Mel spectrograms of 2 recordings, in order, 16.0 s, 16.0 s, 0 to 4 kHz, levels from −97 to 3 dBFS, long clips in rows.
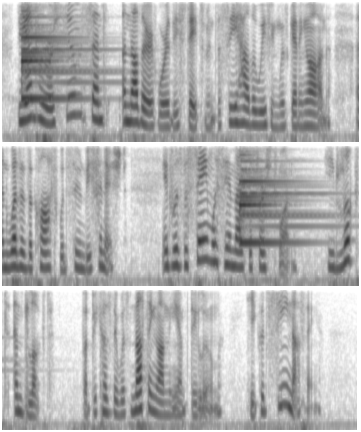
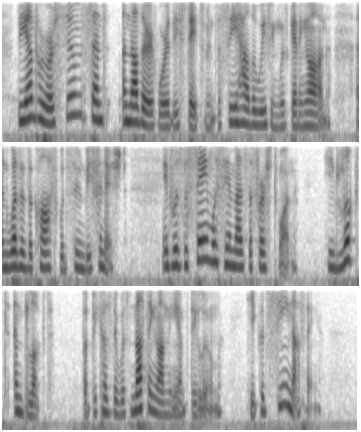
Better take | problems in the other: second | background sound (Gong); 1 dB above the speech

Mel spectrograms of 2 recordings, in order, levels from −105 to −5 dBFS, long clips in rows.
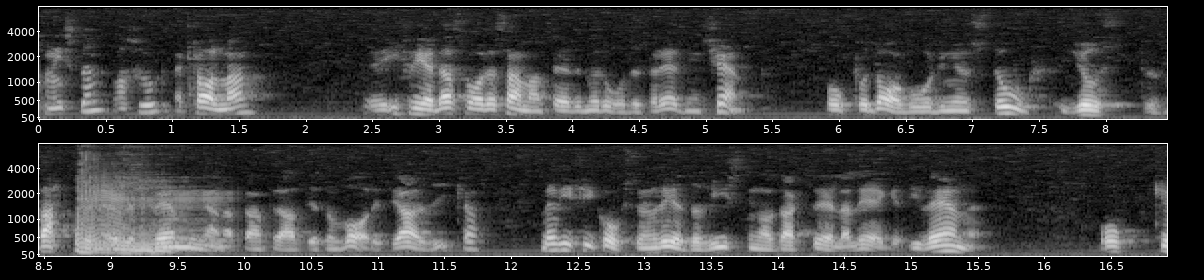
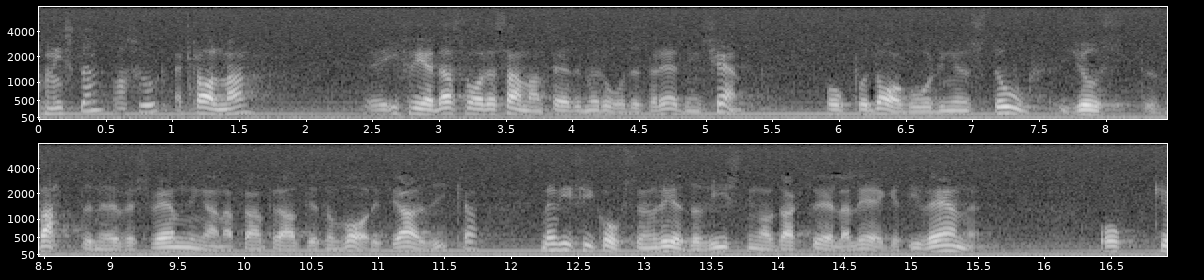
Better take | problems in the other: second | noise reduction (classical method log-MMSE)

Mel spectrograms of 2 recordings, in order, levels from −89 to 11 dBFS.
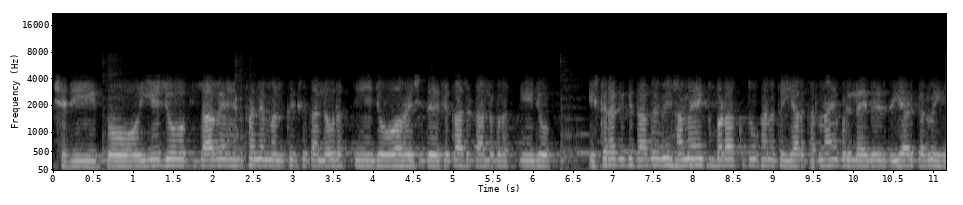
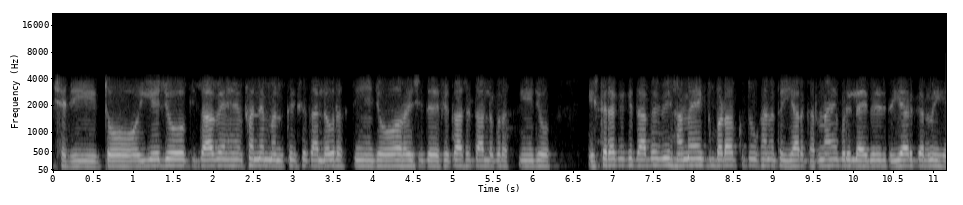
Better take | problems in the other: second | noise reduction (neural separator model SepFormer DNS4)

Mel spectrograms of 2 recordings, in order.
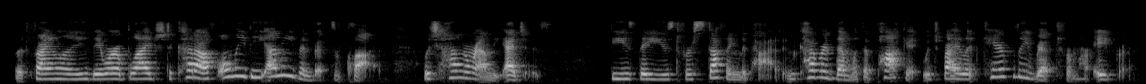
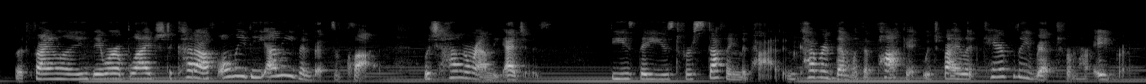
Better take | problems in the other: first | background sound (Bowed string instrument); 16 dB below the speech

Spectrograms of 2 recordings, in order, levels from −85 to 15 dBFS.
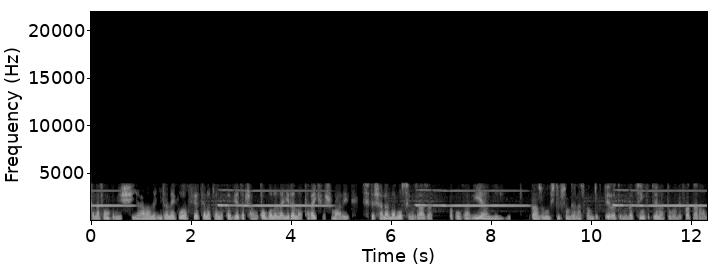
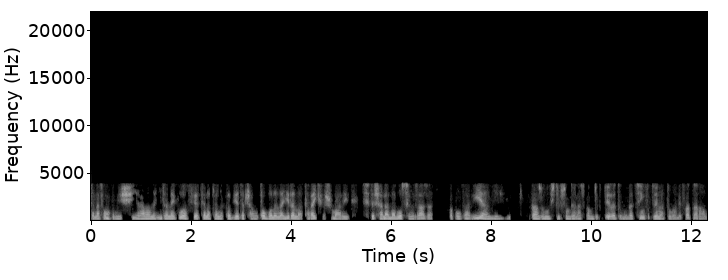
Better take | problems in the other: second | background sound (Wind instrument, woodwind instrument); 7 dB below the speech

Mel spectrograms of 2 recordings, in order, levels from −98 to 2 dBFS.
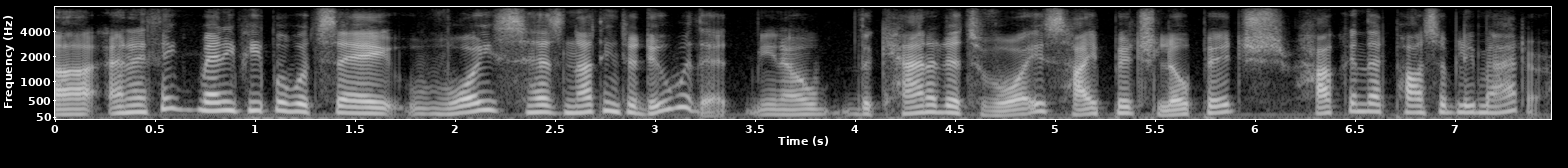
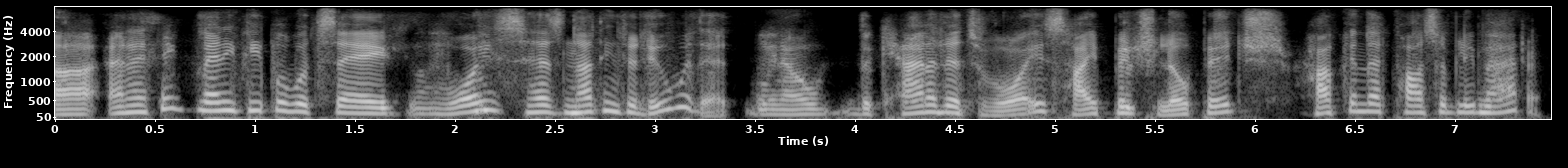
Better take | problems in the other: first | noise reduction (neural mask model Resemble Enhance denoiser)

